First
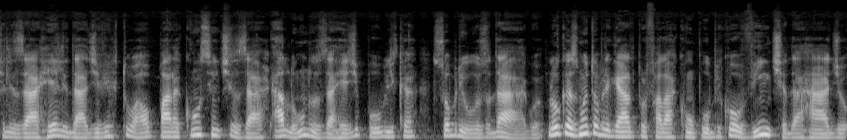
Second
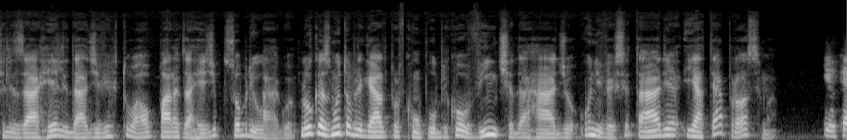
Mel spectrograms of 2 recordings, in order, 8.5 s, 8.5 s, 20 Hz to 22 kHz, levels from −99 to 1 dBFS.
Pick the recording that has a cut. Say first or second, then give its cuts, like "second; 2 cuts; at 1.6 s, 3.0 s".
second; 4 cuts; at 1.8 s, 2.2 s, 2.6 s, 4.0 s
